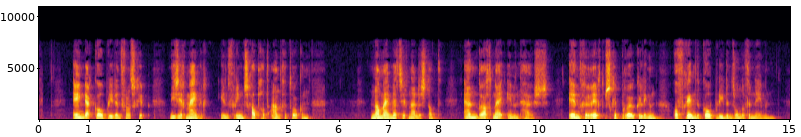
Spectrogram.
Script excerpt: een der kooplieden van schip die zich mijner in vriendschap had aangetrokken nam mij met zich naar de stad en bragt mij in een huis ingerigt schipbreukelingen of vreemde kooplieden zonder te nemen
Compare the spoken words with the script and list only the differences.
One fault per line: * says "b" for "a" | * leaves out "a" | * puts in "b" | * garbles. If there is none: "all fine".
all fine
